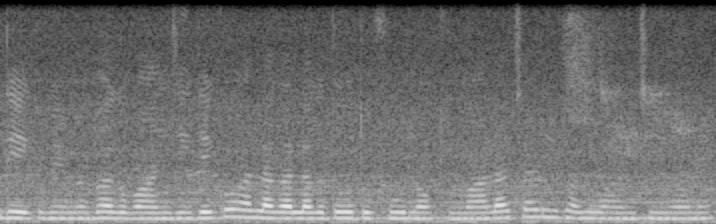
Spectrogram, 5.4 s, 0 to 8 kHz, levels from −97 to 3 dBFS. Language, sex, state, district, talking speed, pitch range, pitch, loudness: Hindi, female, Bihar, Gopalganj, 180 wpm, 210-225 Hz, 215 Hz, -15 LUFS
